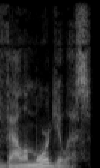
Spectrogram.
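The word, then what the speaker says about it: Valar Morghulis: Think remarked, "Valamorgulus, pronounced as Valamorgulus, means that all mortals must face death.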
